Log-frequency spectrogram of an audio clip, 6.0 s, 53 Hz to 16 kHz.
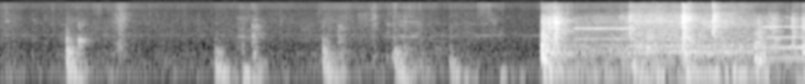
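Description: Fujitsu ScanSnap iX1500 document scanner feeding a sheet through: after a few faint knocks, its feed motor starts about four seconds in and runs for about two seconds with a steady whirring noise and a few held whining tones that change pitch.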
